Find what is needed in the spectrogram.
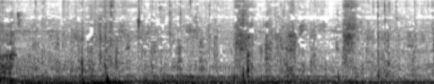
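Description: Dogs playing and scuffling, with short dog vocalizations. A single sharp thump comes about a second and a half in.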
